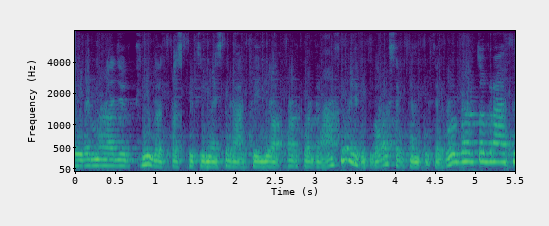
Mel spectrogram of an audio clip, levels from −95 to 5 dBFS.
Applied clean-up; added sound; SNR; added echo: neural separator model SepFormer DNS4.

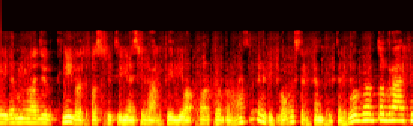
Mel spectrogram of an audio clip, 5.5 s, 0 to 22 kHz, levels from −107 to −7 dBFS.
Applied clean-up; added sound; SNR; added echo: neural mask model DeepFilterNet 3.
